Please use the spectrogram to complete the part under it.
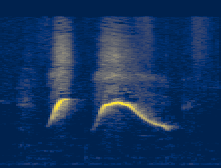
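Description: A pet mynah bird gives two clear whistles up close, a short rising note followed by a longer sweeping note that rises and then falls, against near silence.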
